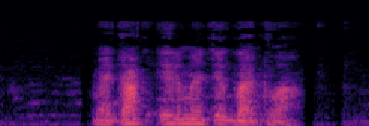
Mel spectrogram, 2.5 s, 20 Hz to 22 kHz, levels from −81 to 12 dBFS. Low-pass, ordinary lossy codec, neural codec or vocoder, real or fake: 10.8 kHz; AAC, 32 kbps; vocoder, 48 kHz, 128 mel bands, Vocos; fake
